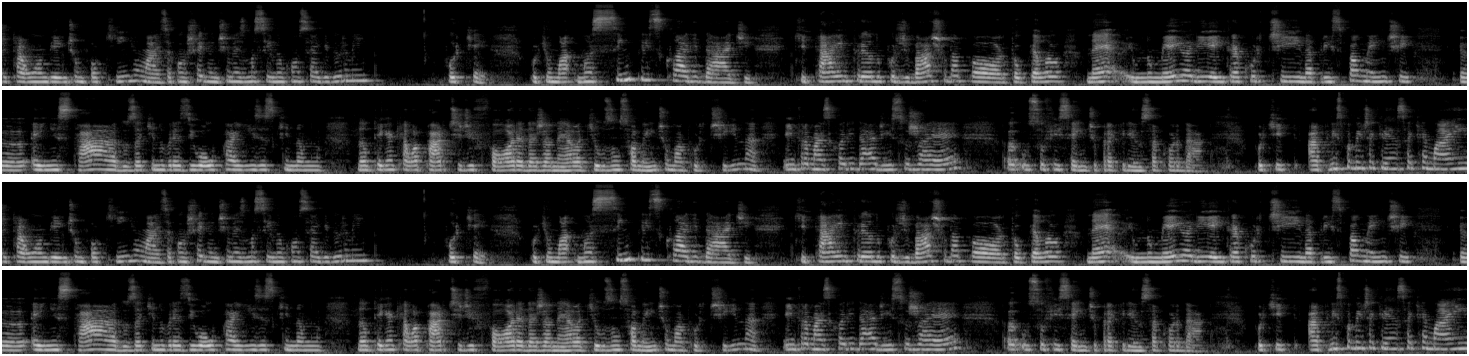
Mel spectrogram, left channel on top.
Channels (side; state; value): both; identical; correlation 1.00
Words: estar um ambiente um pouquinho mais aconchegante, e mesmo assim não consegue dormir. Por quê? Porque uma simples claridade que tá entrando por debaixo da porta ou pela, né, no meio ali entre a cortina, principalmente em estados aqui no Brasil ou países que não tem aquela parte de fora da janela que usam somente uma cortina, entra mais claridade. Isso já é o suficiente para a criança acordar. Porque principalmente a criança que é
